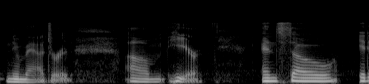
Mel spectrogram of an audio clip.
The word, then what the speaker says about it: New Madrid: New Madrid area and that's also like Madrid in Spain but it's pronounced New Madrid um here and so it indicates here that this is going to begin at 12:40 p.m.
